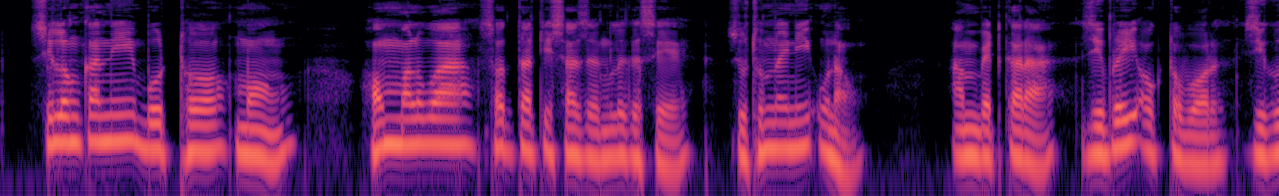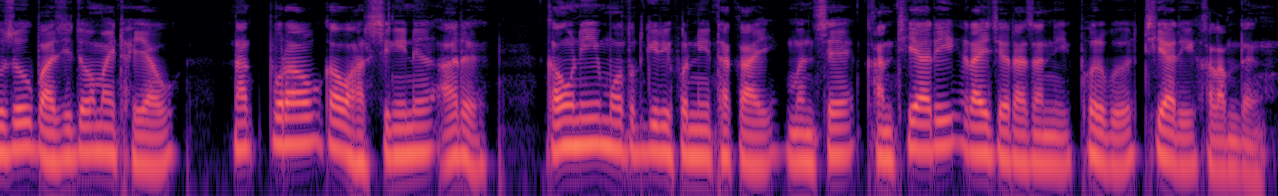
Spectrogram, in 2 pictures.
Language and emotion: Bodo, neutral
